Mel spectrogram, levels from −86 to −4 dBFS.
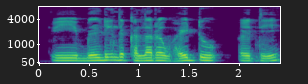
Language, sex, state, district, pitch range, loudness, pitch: Kannada, male, Karnataka, Belgaum, 135-145 Hz, -21 LUFS, 140 Hz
